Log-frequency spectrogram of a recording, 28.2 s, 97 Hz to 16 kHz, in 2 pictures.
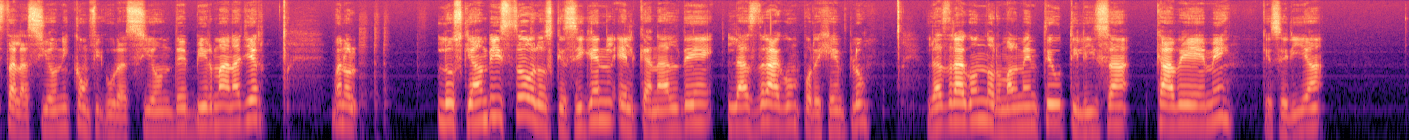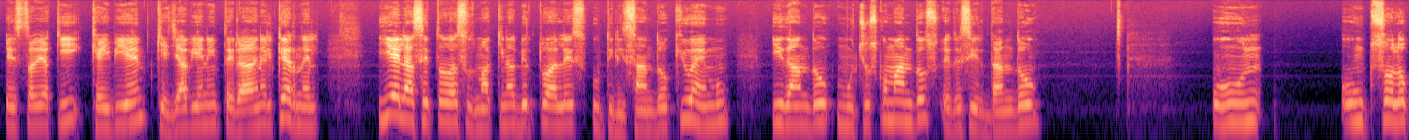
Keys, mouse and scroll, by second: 8.2 click, 13.9 click, 18.4 click.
